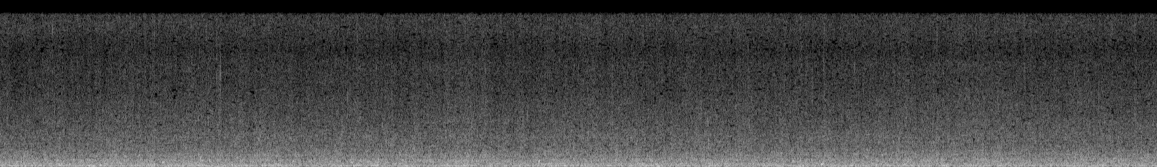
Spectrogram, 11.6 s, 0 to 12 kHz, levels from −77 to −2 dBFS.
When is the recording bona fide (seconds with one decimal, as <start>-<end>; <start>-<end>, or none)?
0.0-11.6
